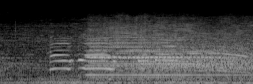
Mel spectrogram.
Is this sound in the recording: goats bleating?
no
